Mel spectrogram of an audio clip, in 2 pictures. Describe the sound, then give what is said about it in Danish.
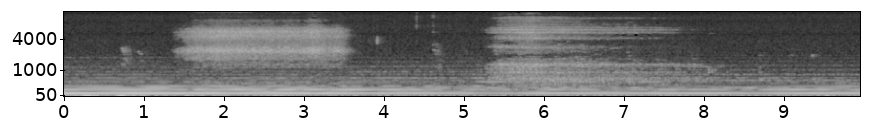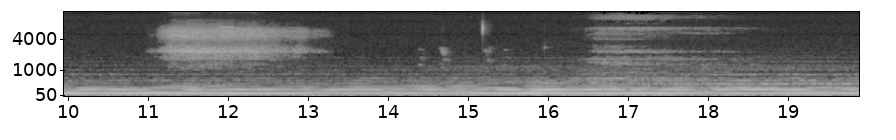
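Slow, deep guided breathing in a sleep meditation: a soft airy inhale through the nose followed by a longer, breathier exhale through the mouth, repeated twice over a steady low hum, with no talking. “Vi starter med lige at tage 3 dybe vejrtrækninger sammen. Ind igennem næsen og ud igennem munden.”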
